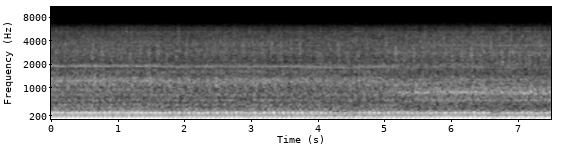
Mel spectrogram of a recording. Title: '02 Corvette Z06 Exhaust leak or lifter tick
